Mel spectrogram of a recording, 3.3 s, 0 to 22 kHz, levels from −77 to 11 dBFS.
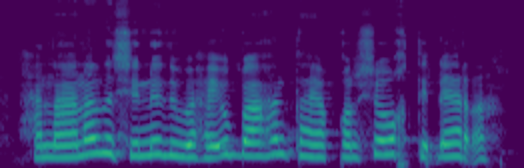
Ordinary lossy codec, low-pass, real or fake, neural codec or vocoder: none; none; real; none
